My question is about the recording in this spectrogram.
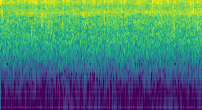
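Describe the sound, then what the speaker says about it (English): Steady, faint rain hiss plays as a sound effect within a digital book animation, an even wash of falling drops without speech. "You hear the rain"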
